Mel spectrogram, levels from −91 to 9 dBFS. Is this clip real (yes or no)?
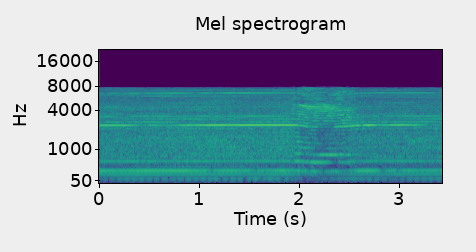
yes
